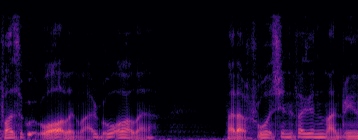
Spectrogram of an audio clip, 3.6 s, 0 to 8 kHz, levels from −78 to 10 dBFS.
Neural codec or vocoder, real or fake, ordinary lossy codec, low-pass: autoencoder, 22.05 kHz, a latent of 192 numbers a frame, VITS, trained on many speakers; fake; none; 7.2 kHz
